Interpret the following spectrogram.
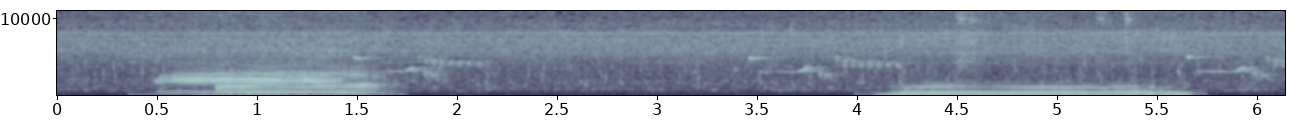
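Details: Dozens of cows led downhill into a fertile green valley; two drawn-out moos, the first wavering and falling at the end, the second lower and steady for nearly two seconds, with distant bird chirps.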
